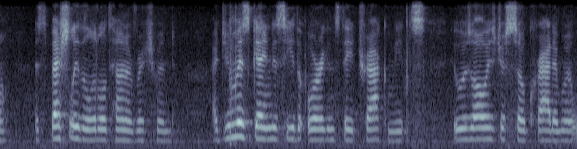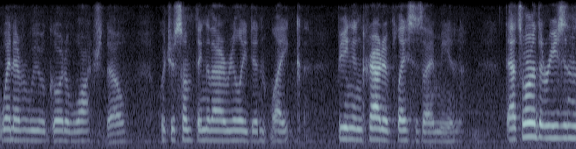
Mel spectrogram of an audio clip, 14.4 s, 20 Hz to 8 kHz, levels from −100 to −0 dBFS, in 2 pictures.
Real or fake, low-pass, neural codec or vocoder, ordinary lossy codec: real; 7.2 kHz; none; Opus, 24 kbps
